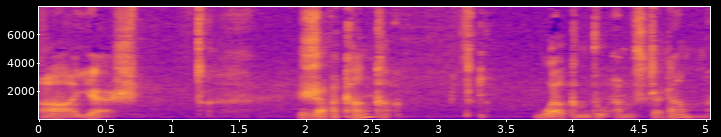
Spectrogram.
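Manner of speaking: put-on near-whispered, hushed, low Scottish accent. Natalia is making a Russian cheesecake, and you say her Russian word in a Sean Connery voice. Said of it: "that Sean Connery needs to say them".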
